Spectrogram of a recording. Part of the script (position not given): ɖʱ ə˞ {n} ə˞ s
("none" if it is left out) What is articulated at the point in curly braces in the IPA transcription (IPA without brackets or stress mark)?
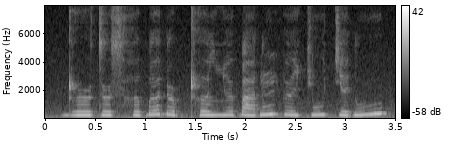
t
